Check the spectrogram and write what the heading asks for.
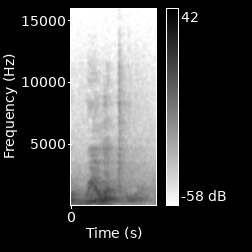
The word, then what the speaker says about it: realtor: I'm a realtor. Folks, there's no A in realtor except in the beginning. It's a 2-syllable word, not 3. Don't say it.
